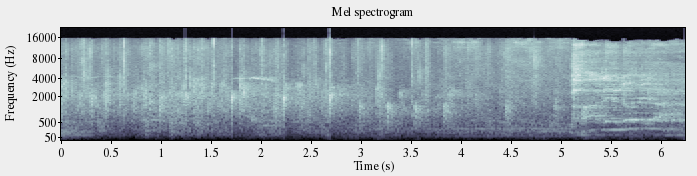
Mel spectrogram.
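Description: Many worshippers in a church keep clapping their hands, a thick, unbroken wash of applause that grows louder near the end, mixed with voices.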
